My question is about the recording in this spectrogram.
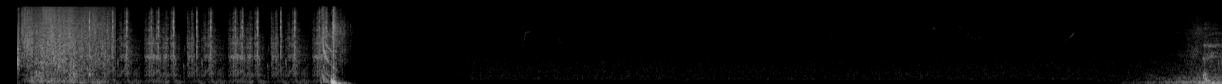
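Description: A loud, rapid rattle of sharp clicks and cracks that cuts off suddenly about three and a half seconds in. Then faint open-air ambience with a few soft bird chirps.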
